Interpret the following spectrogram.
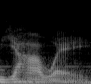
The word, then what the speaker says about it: Yahweh: Now, some pronounce the name Yahweh or Yahweh, although in many traditions, the name isn't even pronounced because it's considered so sacred, so mysterious, so holy.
